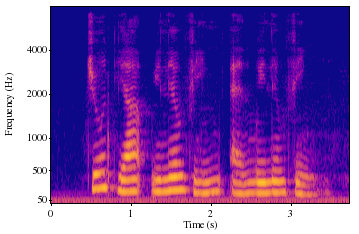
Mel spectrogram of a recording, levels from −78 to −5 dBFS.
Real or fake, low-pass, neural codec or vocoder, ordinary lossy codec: real; 7.2 kHz; none; none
